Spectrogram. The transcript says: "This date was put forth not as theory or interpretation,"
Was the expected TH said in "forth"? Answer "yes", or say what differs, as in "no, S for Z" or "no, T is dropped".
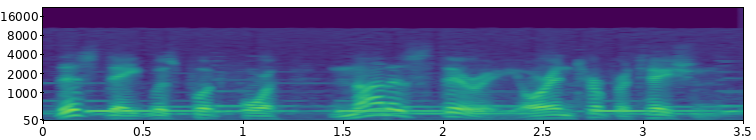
yes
